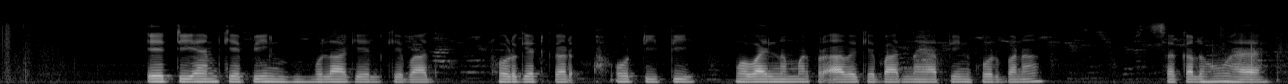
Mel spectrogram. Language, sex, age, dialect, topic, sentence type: Magahi, male, 18-24, Western, banking, question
